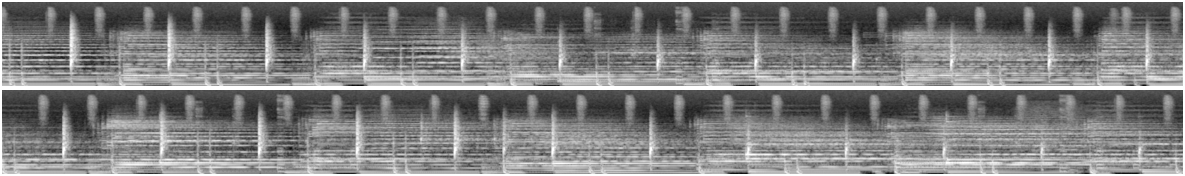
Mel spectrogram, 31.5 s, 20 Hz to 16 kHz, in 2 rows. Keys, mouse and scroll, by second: 3.2 click, 3.5-3.8 scroll down 2, 3.8-5.8 shift+middle drag, 5.8-7.0 drag, 8.7-11.7 shift+middle drag, 15.3-17.0 middle drag, 17.7 scroll up 2, 18.2-18.7 middle drag, 18.7 scroll up 1, 19.3 click, 20.3 Tab, 21.7 click, 23.8-26.8 drag, 28.5 scroll down 1, 28.9 Tab, 29.3-29.8 drag, 29.8-31.5 middle drag.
